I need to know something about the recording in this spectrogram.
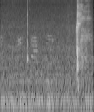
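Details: One-day-old newborn under blue-light phototherapy for jaundice giving his first sneeze: a faint click, then one short, sharp burst of air over steady room hum.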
